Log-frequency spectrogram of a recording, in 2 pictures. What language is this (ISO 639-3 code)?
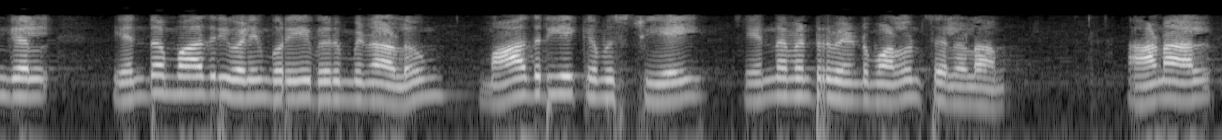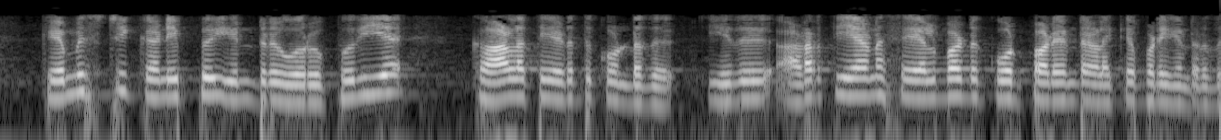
tam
